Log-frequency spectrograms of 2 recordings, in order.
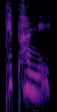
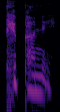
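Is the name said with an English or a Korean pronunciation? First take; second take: Korean; Korean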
